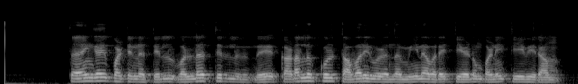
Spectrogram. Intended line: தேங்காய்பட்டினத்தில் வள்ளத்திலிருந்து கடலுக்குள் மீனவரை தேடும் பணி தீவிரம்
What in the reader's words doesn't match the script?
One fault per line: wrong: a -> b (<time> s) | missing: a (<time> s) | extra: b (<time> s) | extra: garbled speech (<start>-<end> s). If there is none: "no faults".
extra: தவறி விழுந்த (3.4 s)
